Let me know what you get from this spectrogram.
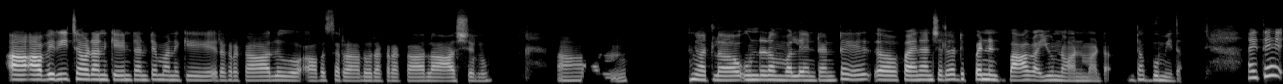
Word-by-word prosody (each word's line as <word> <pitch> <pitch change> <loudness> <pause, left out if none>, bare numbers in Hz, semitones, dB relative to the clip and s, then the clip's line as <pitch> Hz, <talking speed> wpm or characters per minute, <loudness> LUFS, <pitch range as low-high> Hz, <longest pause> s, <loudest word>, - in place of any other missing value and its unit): అ - - +11 0.2
అవి 235 +2 +4
రీచ్ 245 0 +1
అవ్వడానికి 225 -2 +3
ఏంటంటే 215 0 -3
మనకి 200 -1 -5 0.3
రకరకాలు 190 0 -2 0.3
అవసరాలు, 180 -2 -4
రకరకాల 170 0 -4 0.2
ఆశలు 170 0 -2 0.7
ఆహ్, 180 +1 -5 0.3
హ్మ్. 160 +1 -11 0.8
అట్లా 205 -1 -1 0.3
ఉండడం 215 -1 +2
వళ్లేంటంటే, 195 +2 -1 0.4
ఆహ్, 205 -1 +2
ఫైనాన్షియల్‌గా 215 +2 +2
డిపెండెంట్ 230 -4 +2
బాగా 200 +1 +3
అయ్యున్నామనమాట. 85 - -4 0.4
డబ్బు 205 -2 -4
మీద. 165 -2 -9 0.7
అయితే 350 +6 +2
200 Hz, 105 wpm, -23 LUFS, 180-215 Hz, 0.8 s, అ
